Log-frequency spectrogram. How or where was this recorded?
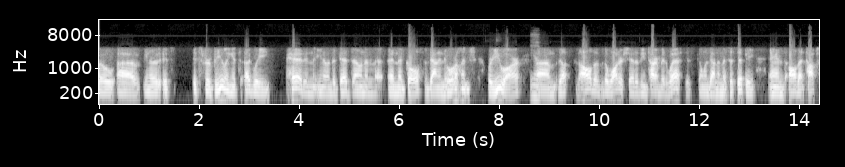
phone line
